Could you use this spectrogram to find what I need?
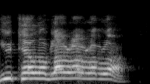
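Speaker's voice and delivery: acted out, very high, rising, raving angry rant. Retelling a man at his door ranting at the team's linguist, retelling angry ranting. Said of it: "he's just ranting and raving".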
